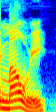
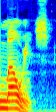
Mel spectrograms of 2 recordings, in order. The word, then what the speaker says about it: Maui: One is the island, and the island is called Maui, if you want to pronounce it correctly. But the hero is called Maui, with a little bit of length on the A.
